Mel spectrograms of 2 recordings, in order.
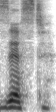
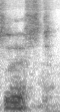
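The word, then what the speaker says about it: Xist: And the leader at the time is it, how do you say, Ist or Zist? Zist, X-I-S-T, Zist? Because I know Zizor was the one during Shadows, but this one, I think it's Zist, the name.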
